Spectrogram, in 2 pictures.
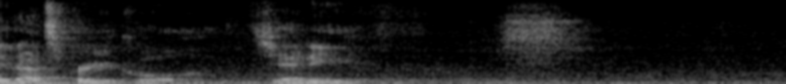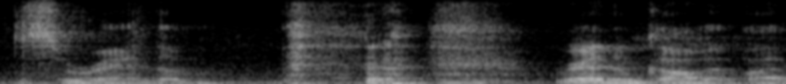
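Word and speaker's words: Cedi: It's spelled C-E-D-Y. I mean C-E-D-I, but pronounced like it's a J. That's pretty cool. Jetty.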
